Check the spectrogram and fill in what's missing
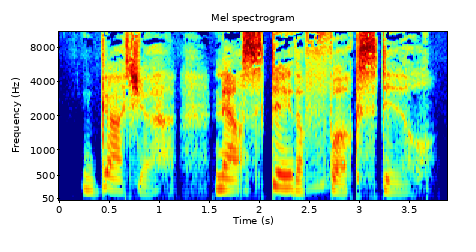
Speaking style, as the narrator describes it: snarled the tattooed man

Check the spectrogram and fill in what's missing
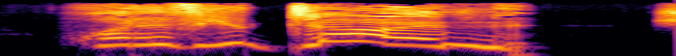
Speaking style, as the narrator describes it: she cried

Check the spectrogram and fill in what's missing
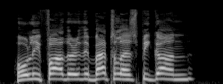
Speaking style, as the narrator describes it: One of the priests called out

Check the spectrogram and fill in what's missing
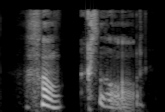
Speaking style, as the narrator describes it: cries

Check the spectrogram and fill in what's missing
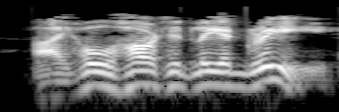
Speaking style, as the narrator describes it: Aida retorted hotly

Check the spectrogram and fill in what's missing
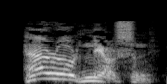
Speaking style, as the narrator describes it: cried

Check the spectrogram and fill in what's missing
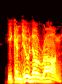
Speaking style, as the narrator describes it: he shouted

